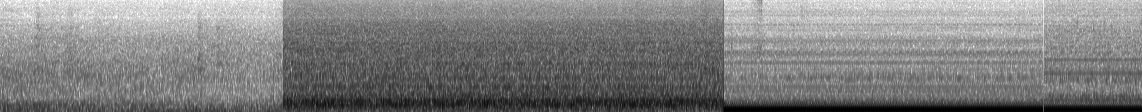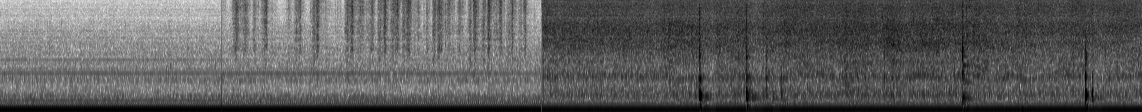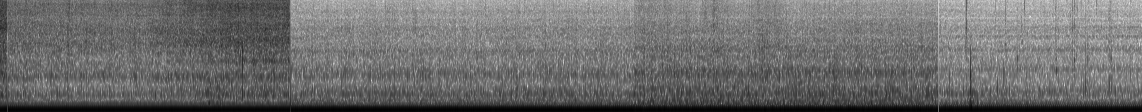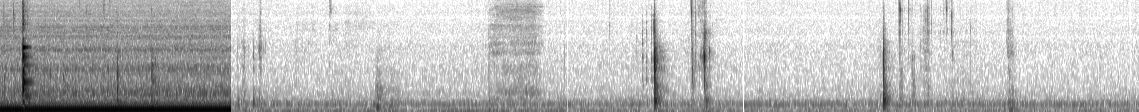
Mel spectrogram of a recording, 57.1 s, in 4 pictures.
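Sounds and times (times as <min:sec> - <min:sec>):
steady low hum: 0:03.6 - 0:45.7
meat sizzling in a pot: 0:20.9 - 0:41.2
spoon knocking against pot: 0:23.0 - 0:24.1, 0:26.3 - 0:26.7, 0:27.8 - 0:28.2, 0:43.1 - 0:43.4.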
